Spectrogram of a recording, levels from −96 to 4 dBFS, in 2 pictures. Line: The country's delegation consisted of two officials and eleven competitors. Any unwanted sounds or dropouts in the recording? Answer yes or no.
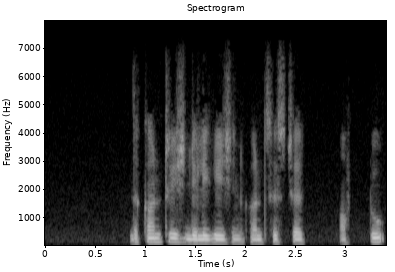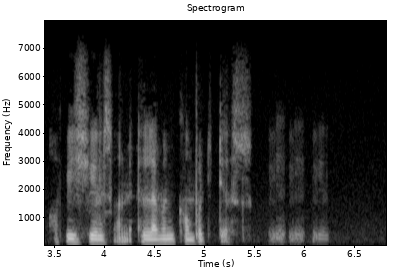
yes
